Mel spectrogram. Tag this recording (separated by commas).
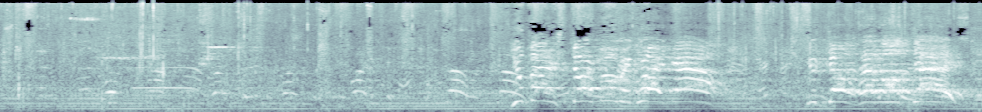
Speech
